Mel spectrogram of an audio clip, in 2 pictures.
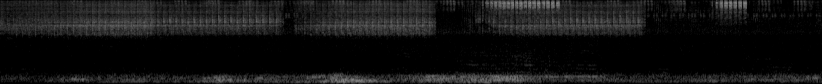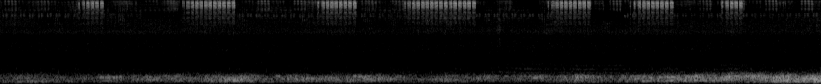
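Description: A bush-cricket, Platycleis tessellata, chirps with a fine, very high-pitched trembling buzz that pulses steadily throughout, over the continuous low rumble of an arriving airplane.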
